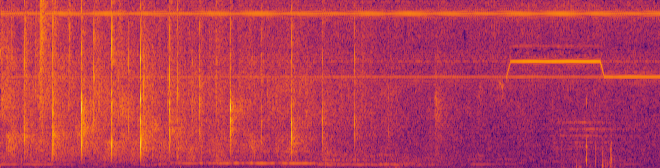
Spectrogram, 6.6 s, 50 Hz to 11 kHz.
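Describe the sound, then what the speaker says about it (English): Scattered applause from a small conference audience at the 3rd IAPSMCON 2023 memento presentation, a handful of distinct claps in the first few seconds fading out, faint and somewhat distant over a steady hum and room noise. "we have a round of applause, please?"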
